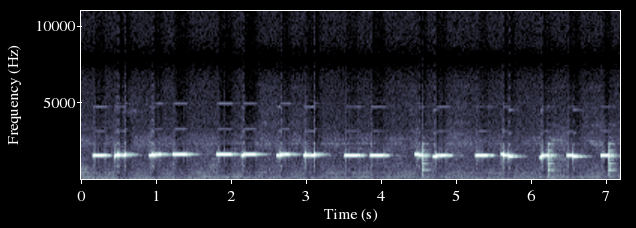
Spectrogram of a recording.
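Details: Minelab E-Trac metal detector with a quarter waved farther from the coil: steady high tone pulsing about twice a second with a hollow knock-like, null-like edge; odd extra tone on a distant target, cause unknown.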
